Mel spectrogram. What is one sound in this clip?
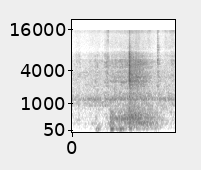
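An air conditioner hums steadily.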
